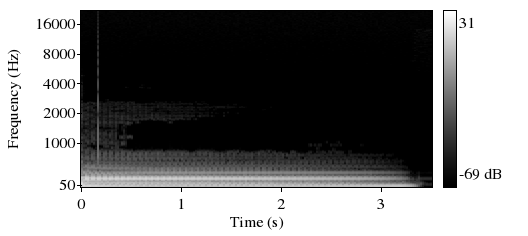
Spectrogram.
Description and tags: Some self-made 808s using various synthesizers.
heavy, fat, 808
